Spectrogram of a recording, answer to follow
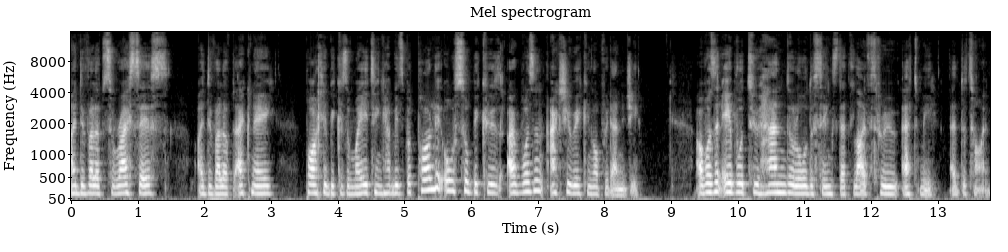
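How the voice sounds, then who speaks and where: Speaking in a Hungarian accent at a moderate pace, a woman uses a fairly low pitch and fairly even intonation in a very clean recording with a silent background. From Hungary. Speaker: sleep coach. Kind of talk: live stream talk. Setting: Facebook Live broadcast. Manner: conversational.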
